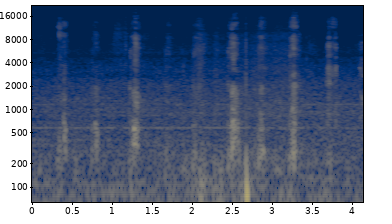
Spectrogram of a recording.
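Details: A 2-year-old rescue Chihuahua / Miniature Pinscher mix with really bad kennel cough coughs in harsh, rapid hacking bursts.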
